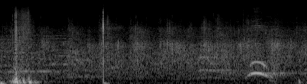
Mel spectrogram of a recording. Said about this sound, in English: Come on, somebody. Let's give him one more hand clap of praise right now.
